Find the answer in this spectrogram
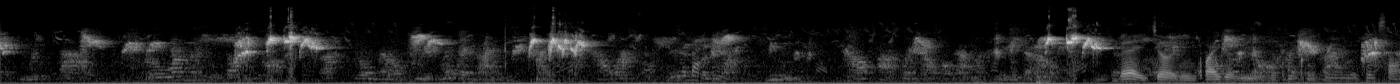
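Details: Red-whiskered bulbul used as a caged decoy for trapping, giving competitive song: short chirpy, warbled phrases in bursts every one to three seconds, with a man speaking between the phrases.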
